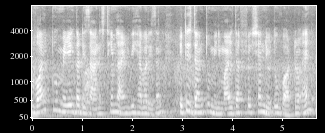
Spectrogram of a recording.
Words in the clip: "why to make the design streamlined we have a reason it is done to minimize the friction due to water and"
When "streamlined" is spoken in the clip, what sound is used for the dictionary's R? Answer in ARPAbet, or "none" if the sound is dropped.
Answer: none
